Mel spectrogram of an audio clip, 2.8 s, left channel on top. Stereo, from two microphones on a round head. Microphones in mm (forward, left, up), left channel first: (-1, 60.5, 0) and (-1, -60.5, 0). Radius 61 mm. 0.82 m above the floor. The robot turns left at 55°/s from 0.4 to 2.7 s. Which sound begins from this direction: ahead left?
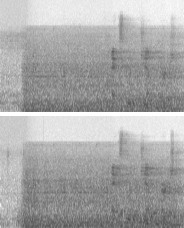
A man speaking, at 1.7 s.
